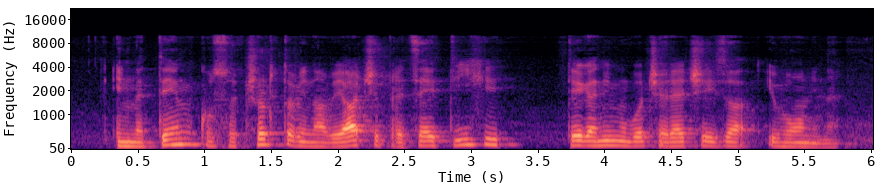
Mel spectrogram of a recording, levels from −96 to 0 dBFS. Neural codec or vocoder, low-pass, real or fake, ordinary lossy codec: codec, 16 kHz in and 24 kHz out, 2.2 kbps, FireRedTTS-2 codec; 9.9 kHz; fake; AAC, 64 kbps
